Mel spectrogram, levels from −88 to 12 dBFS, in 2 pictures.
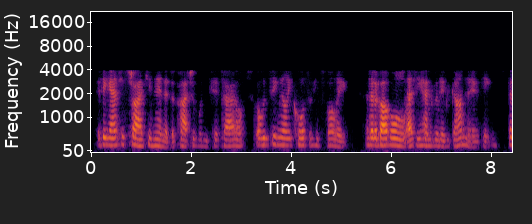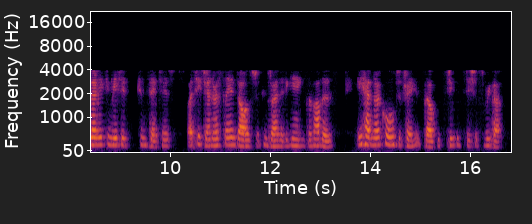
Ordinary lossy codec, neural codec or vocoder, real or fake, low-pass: AAC, 16 kbps; codec, 16 kHz, about 1 kbps, DyCAST, with the encoder's durations; fake; 7.2 kHz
